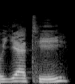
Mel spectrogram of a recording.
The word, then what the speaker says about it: Yeti: So Yeti, which rhymes with Letty.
